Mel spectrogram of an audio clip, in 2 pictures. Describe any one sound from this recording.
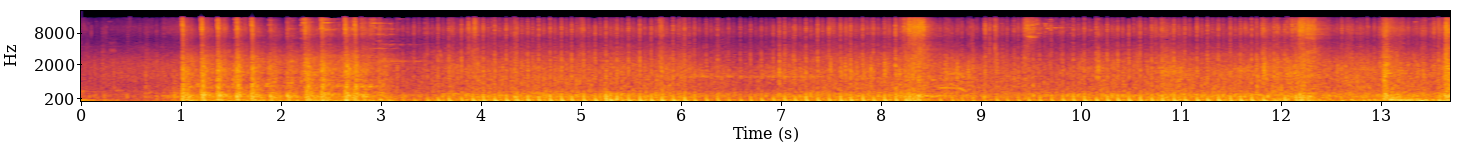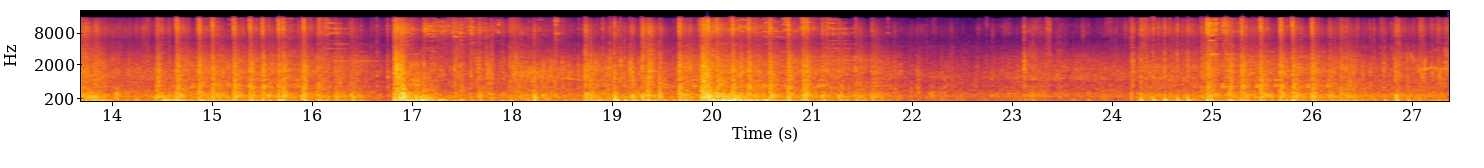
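Rapid gunfire rattles in long bursts.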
